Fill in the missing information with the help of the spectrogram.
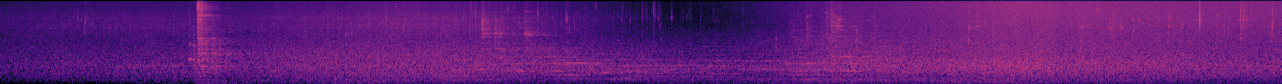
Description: Winter Exterior Large Bed Loop, Ambience; Warframe; Nineteen Ninety Nine

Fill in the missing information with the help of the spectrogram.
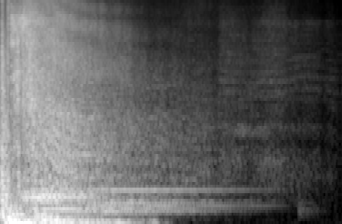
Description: Shot; Warframe; Grineer; Ogris

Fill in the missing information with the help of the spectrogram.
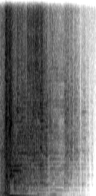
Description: Melee Hammer Impact Robotic Flesh; Warframe; Hammers

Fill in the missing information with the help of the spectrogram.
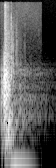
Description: Sandals Run Metal, Footsteps

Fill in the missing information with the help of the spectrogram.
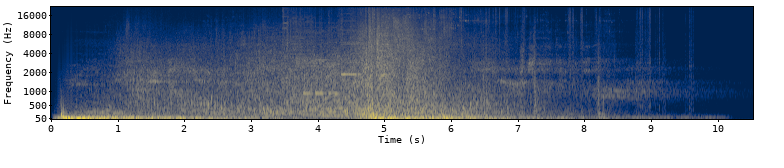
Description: Stinger; gameplay; Warframe; Entrati Labs

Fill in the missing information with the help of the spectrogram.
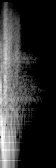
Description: Run Dirt, Footsteps; Tenno

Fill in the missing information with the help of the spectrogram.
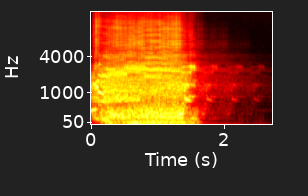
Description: Vocal Pain; Warframe; Teralyst; Ropalolyst

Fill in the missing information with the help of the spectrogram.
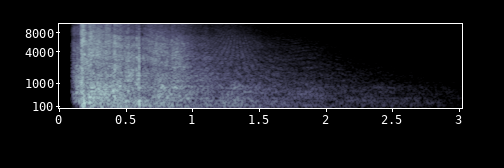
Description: Fire 2D Tail, Rifles; Snipetron

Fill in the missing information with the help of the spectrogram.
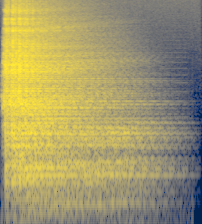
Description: Distant Metal Ronks; Ambience; Warframe; Corpus Railjack

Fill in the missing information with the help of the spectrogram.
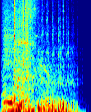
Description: Motorcycle, Dismount Moving; Warframe; Vehicles; Motorcycle Ninety Nine

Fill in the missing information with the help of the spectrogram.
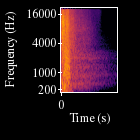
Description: Run Snow, footsteps; Operator

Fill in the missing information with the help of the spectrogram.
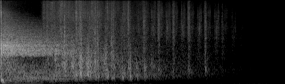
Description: UI Summon Sparrow Finger Snap

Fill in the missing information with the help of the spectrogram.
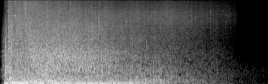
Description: Wrist Gun Alt Explosion; Weapons; Warframe; Tenno

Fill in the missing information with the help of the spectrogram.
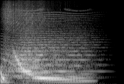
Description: Shot Layer, pistol; Warframe; Corpus; Blastor Pistol; BE Plinx

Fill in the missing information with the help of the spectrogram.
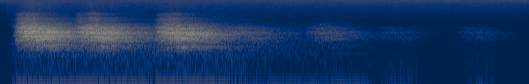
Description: Tree Distant Critters Scared; Ambience; Warframe; Duviri

